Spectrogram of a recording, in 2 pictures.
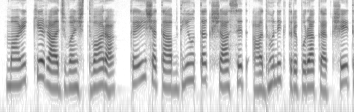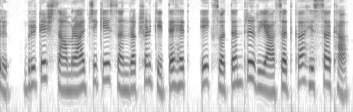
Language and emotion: Hindi, neutral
